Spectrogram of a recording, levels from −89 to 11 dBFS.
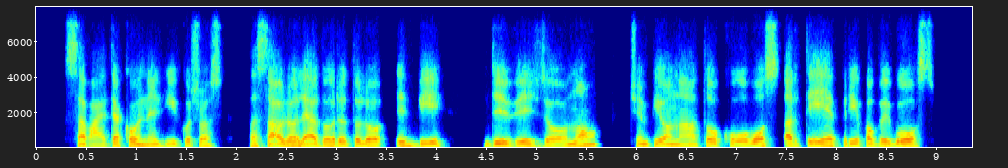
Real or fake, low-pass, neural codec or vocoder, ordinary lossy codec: fake; 7.2 kHz; codec, 16 kHz, 0.3 kbps, FocalCodec; Opus, 16 kbps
